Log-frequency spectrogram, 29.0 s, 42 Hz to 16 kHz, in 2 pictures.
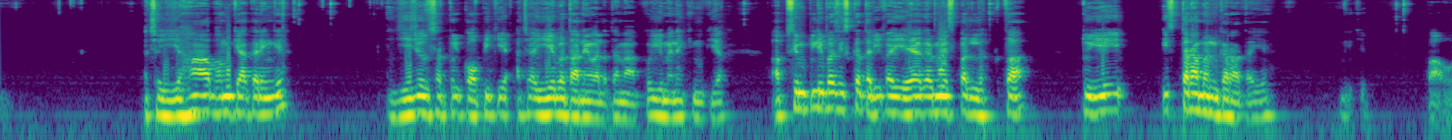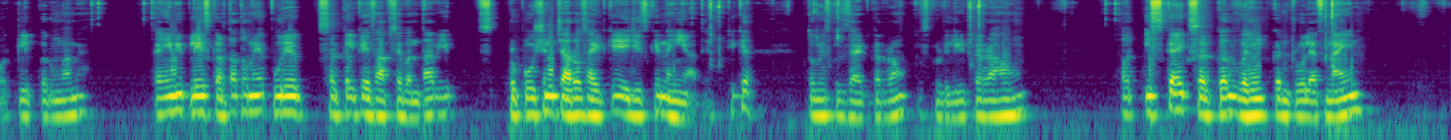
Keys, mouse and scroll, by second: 2.1 F2, 2.2-4.5 drag, 4.5-5.0 scroll down 1, 6.7 click, 7.5 right click, 8.6-13.2 drag, 13.2 right click, 14.7 click, 20.6 click, 21.9 ctrl+z, 24.8 click, 27.0 ctrl+F9.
